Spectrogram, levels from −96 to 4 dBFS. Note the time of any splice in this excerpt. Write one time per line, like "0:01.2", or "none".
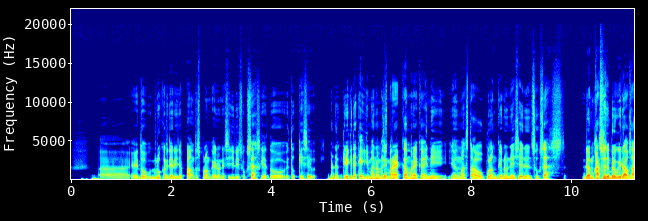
0:06.3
